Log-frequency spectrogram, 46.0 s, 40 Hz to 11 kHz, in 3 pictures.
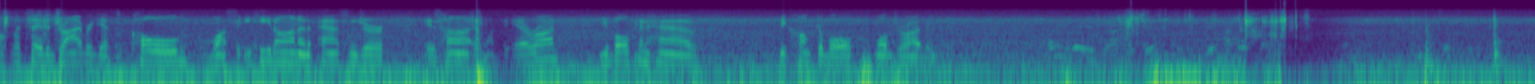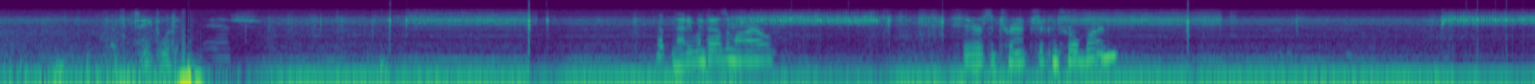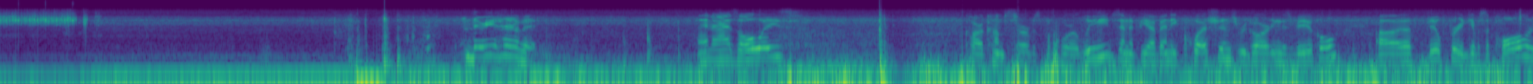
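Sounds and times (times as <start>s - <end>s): car cabin engine hum: 0.0s - 46.0s
low rumble: 0.1s - 30.7s, 31.5s - 46.0s
high hissing: 19.3s - 20.8s, 25.8s - 28.2s.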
